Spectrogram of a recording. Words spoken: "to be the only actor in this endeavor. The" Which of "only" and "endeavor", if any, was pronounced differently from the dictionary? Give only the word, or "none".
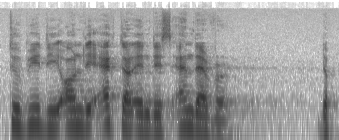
none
